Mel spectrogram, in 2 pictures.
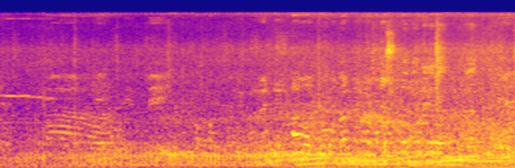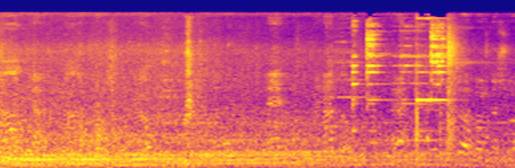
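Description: A motorcycle engine running close by, growing louder through the middle and easing off again, under people talking, with a few sharp metallic clicks of tools near the end.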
